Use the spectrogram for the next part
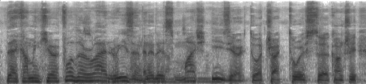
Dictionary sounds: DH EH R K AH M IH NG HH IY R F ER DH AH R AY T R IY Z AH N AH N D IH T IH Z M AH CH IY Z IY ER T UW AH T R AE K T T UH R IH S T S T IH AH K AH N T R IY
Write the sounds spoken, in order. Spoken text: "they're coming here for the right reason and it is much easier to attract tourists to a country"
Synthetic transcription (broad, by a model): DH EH R K AH M IH NG HH IY R F ER DH AH R AY T R IY Z AH N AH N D IH T IH Z M AH CH IY Z IY ER T UW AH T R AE K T T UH R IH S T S T IH AH K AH N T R IY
